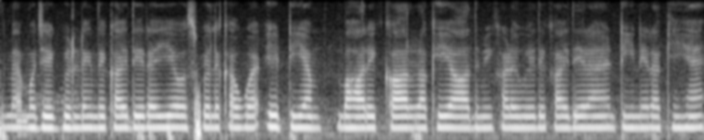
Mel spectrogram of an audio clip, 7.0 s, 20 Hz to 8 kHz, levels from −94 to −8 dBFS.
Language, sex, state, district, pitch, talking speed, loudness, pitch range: Hindi, female, Bihar, Purnia, 200 Hz, 240 wpm, -18 LUFS, 200-205 Hz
